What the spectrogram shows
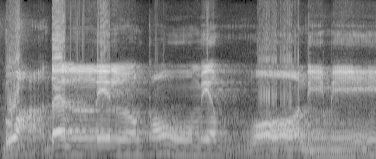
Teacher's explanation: ini tanwin bertemu lam idgham bila gunnah tanpa dengung ya, bukan bu'dal, enggak.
